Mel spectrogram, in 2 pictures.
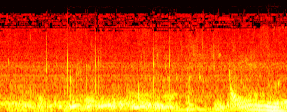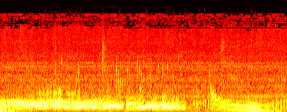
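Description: Long, low, gurgling rumbles with shifting pitch rising and falling over several seconds: stomach growling, ordinary bowel sounds.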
